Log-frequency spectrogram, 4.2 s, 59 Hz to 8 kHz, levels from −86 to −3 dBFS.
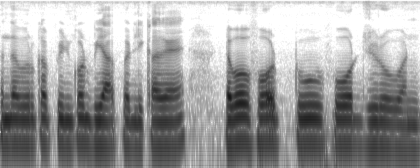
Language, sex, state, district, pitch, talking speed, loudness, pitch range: Hindi, male, Maharashtra, Chandrapur, 120 Hz, 230 wpm, -21 LUFS, 115-125 Hz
